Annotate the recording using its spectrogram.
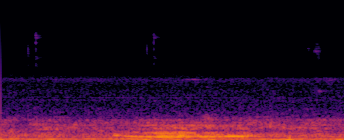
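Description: Two faint computer mouse clicks, with a low hum lasting about a second and a half in the middle.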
